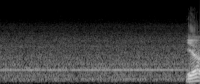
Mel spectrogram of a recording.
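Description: Steady rushing of desktop computer cooling fans, with a thin steady whine running under it.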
